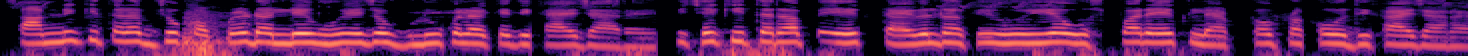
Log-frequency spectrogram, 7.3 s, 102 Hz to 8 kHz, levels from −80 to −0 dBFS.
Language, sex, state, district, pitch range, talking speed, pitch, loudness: Hindi, female, Uttar Pradesh, Budaun, 265-305 Hz, 260 wpm, 285 Hz, -25 LUFS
